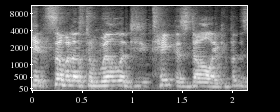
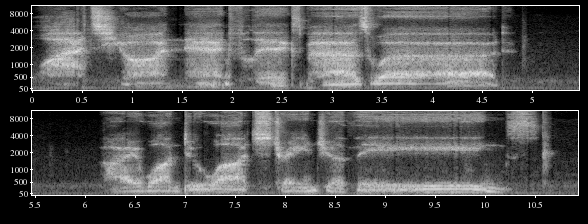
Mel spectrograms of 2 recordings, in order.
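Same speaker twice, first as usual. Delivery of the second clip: very slow, eerie, ghostly put-on whisper; 8 semitones higher, 7 dB quieter than usual. Imagining a creepy person in a dark corner asking something: put-on creepy whisper. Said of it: "that's gonna whisper".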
